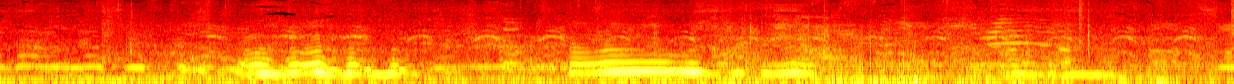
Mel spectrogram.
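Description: Sea lions bark from the water nearby.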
